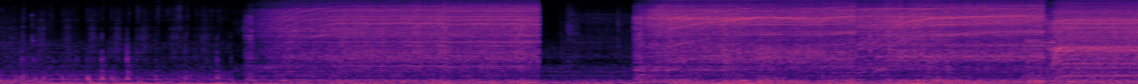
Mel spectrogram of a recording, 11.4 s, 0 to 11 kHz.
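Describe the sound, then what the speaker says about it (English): A power drill drives screws to attach rails to the underside of a crosscut sled for a Dewalt 7485 table saw, with several long whirring runs separated by short pauses and a shop hum in between. "After it was dried, I screwed in the rails to the bottom of the sled."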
